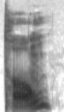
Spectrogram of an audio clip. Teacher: bien expirer, bien faire une petite explosion d'air pour le T, et bien bloquer après pour le ONG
